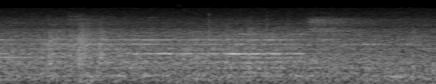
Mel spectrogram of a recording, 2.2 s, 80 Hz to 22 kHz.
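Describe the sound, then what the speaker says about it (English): A Norfolk Southern freight train led by a single ES44AC locomotive rolls steadily past, a continuous broad rumble and rail roar that holds loud and close with no horn and no voices. "there he goes zipping along the track"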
